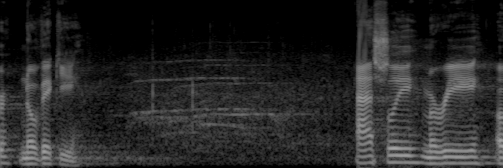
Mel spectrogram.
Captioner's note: audience cheering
